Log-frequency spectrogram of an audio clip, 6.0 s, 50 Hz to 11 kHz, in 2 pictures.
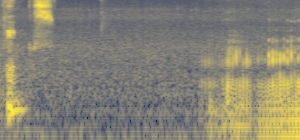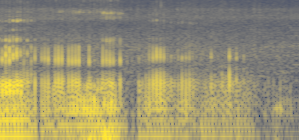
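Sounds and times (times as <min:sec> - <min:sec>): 
speech: 0:00.4 - 0:00.6
cat purring while having its hair brushed: 0:02.0 - 0:05.9.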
